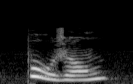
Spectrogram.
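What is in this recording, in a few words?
"不容", Mandarin Chinese; chinese flashcards; hsk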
